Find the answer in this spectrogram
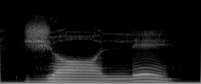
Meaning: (noun) 1. hoarfrost 2. dew 3. hail; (proper noun) a female given name, Jaleh and Zhaleh
- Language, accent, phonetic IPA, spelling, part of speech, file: Persian, Iran, [ʒɒː.lé], ژاله, noun / proper noun, Fa-ژاله.ogg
